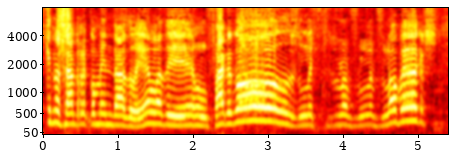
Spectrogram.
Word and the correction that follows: Leftovers: Sí, que lo he dicho mal yo. – Ah, sí. Ah, es mal. No es, es no, que no, veo bien. – Ah. – es, Leftovers.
